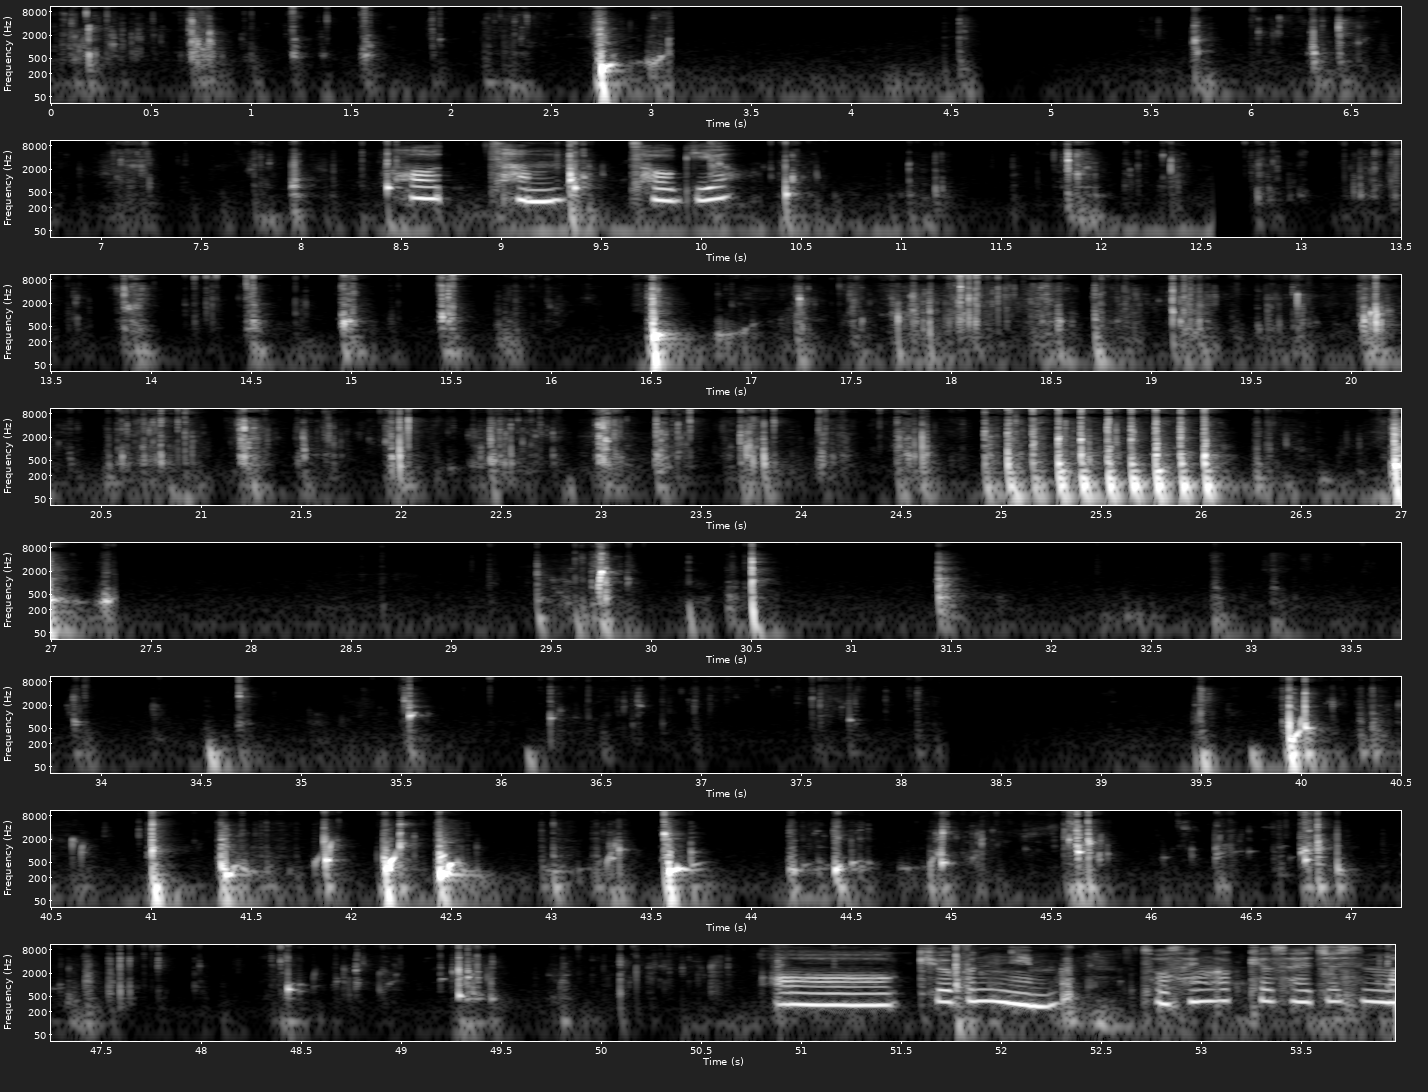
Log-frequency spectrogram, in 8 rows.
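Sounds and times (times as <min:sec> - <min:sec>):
slime squished by hand: 0:00.0 - 0:03.1, 0:05.4 - 0:09.6, 0:10.3 - 0:27.4, 0:39.4 - 0:53.9.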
